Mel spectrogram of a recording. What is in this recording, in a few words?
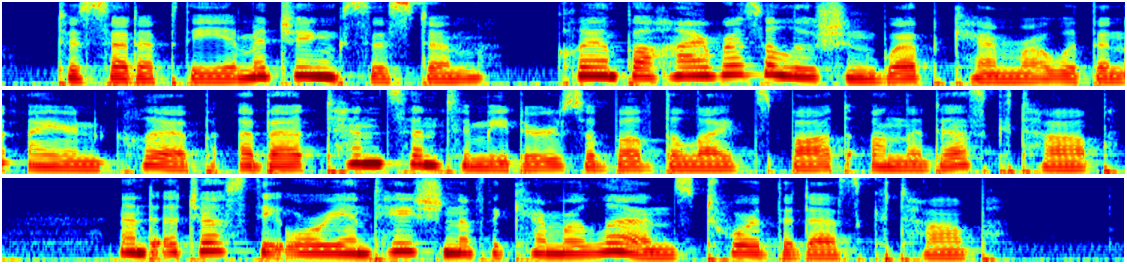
Gong Voiceover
